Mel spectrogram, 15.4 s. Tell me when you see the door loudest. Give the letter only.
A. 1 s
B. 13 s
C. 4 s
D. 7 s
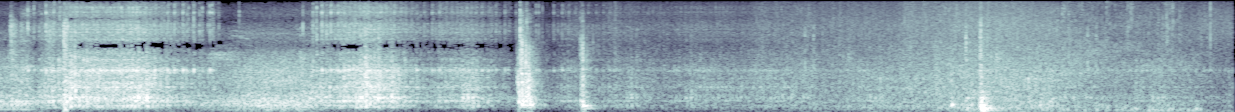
D.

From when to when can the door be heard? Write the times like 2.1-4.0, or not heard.
0.1-0.9, 6.5-7.8, 11.7-13.3.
